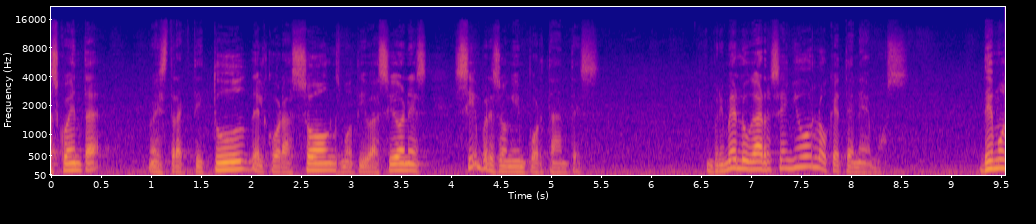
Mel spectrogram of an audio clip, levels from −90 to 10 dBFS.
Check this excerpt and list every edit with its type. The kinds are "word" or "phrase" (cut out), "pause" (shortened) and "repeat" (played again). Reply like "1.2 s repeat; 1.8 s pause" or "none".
2.9 s word; 7.2 s word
